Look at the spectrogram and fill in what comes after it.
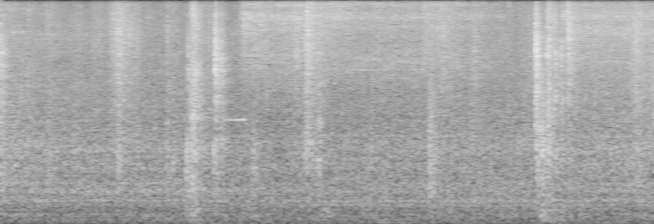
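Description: Passenger train running, heard from inside a carriage: a steady rumble with a few sharp clunks, two close together about two seconds in and another about five and a half seconds in.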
